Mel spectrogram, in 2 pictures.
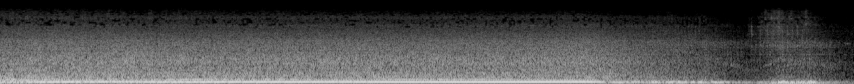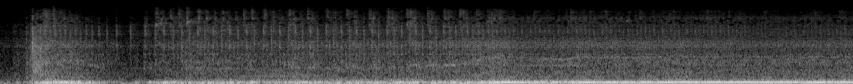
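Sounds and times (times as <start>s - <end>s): car engine idling: 6.4s - 17.0s.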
